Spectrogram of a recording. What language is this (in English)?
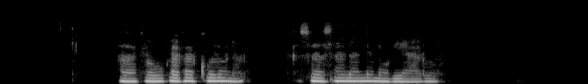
Ganda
